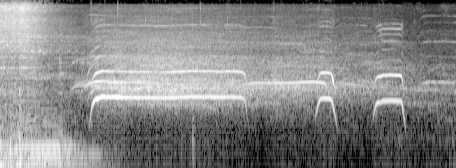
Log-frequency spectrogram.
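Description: Loud pop music plays through loudspeakers in a large hall, then fades to long held notes.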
